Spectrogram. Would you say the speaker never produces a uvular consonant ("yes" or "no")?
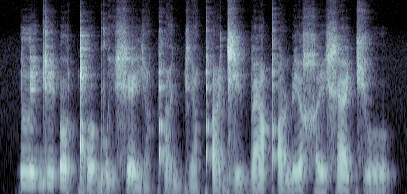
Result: no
